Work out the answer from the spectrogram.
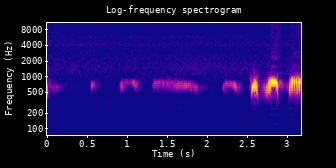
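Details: Spotted dove lure call for provoking a fight: quiet scattered coos and a soft drawn-out note, then a sudden loud phrase of two rough coos leading into a long throbbing coo.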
